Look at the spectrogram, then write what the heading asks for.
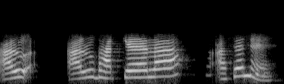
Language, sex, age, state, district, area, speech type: Assamese, female, 45-60, Assam, Golaghat, rural, conversation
